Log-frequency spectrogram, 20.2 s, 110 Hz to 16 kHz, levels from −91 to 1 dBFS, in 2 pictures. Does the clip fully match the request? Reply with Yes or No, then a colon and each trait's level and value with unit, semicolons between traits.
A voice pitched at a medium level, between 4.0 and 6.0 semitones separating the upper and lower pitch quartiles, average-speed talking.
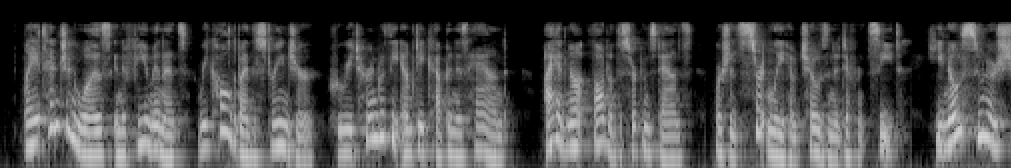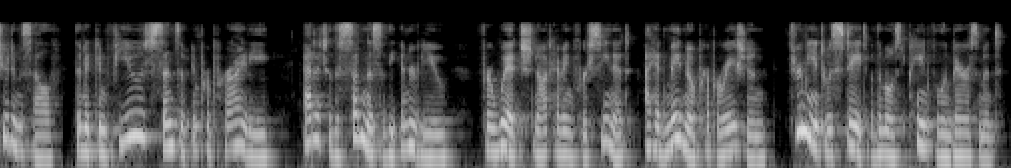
No: medium, 175 Hz; average, 4.9 semitones; fast, 220 wpm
